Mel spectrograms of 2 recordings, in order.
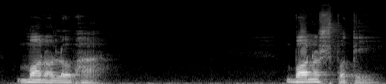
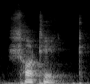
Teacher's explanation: এই শব্দগুলোর প্রতিটি শব্দের শুরুর অটি ও বা ওকারের মত উচ্চারিত হয়েছে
